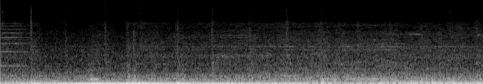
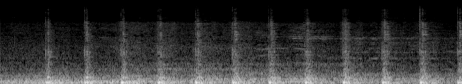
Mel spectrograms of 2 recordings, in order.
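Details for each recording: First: Maruti Wagon R (K series) driving: steady low road and engine rumble with no squeal, rattle or knock; caliper pins had previously caused a clanking noise. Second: Maruti Wagon R K-series car rolling with steady low clunks, about three a second: noise from the brake caliper pins, which were cleaned; the car also has an engine misfire.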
